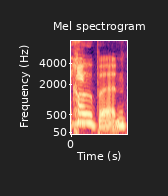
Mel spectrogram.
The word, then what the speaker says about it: Cockburn: Cockburn. Yeah, Damien Cockburn. Which is yeah. pronounced Now, in the Coburn. Coburn. Yeah, in the UK, we pronounce it Coburn.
